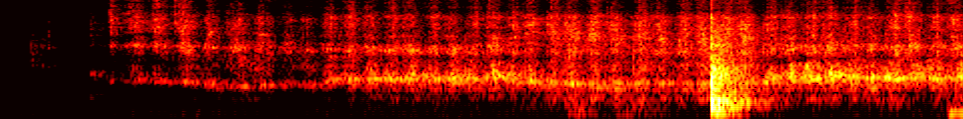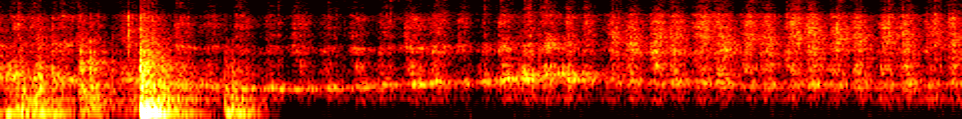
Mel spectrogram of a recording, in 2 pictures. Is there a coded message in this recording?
No, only the noise of a restroom.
